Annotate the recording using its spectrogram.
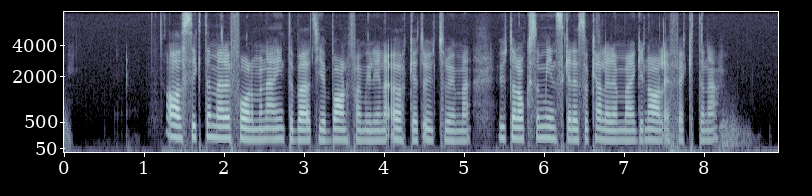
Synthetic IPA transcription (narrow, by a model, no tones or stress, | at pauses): ʔɑːvsɪkt̪ənmeːɾɛfɔɾməɳaæɾɪnt̪əbɑːɾaat̪ʰjeːbɑːɳfamɪːljəɳa̰ʔøːkat̪ʉ̟ːt̪ɾʏmːəʉ̟ːt̪anɔksɔmɪnskad̪ɛsɔkʰalːad̪əmaɾɡɪnɑːlʔɛ̰fɛkt̪əɳa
